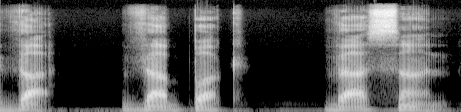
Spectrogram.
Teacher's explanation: The vowel collapses into a schwa so we can get to the next word faster. It's like the word the actually shapeshifts depending on how important it is in the sentence.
